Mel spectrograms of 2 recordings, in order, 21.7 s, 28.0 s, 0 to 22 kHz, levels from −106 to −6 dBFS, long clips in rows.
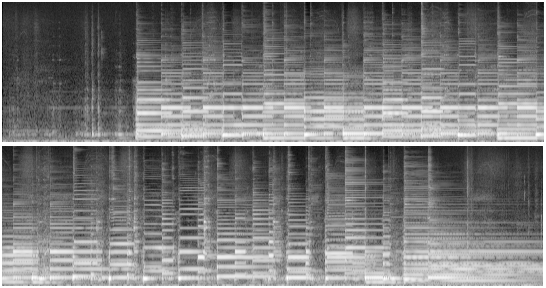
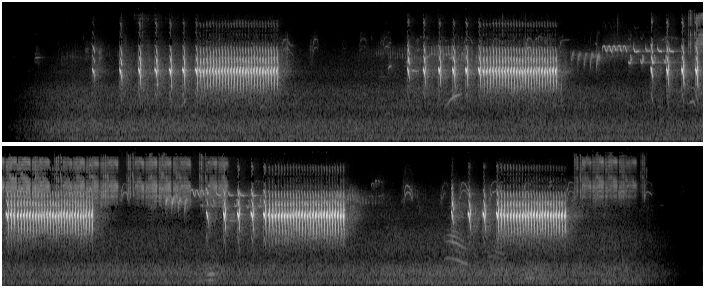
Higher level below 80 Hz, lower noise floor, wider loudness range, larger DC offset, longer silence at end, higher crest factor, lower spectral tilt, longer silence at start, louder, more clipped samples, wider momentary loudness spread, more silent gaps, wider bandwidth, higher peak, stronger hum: first, -46 dBFS vs -86 dBFS; second, -41 dBFS vs -88 dBFS; second, 2 LU vs 9 LU; neither; second, 0 s vs 2 s; about the same, 14 dB vs 18 dB; first, -7 dB/octave vs 4 dB/octave; second, 0 s vs 1.8 s; first, -15 LUFS vs -23 LUFS; neither; second, 6 LU vs 20 LU; neither; about the same, 16.5 kHz vs 17 kHz; first, 0 dBFS vs -10 dBFS; neither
